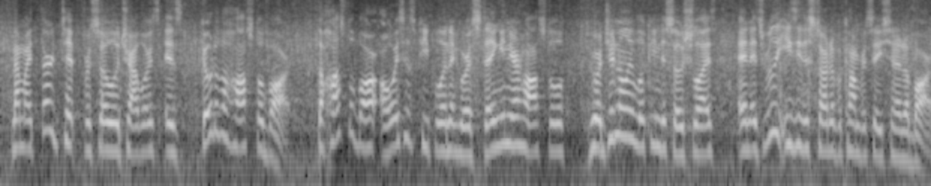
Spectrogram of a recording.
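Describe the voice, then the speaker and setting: A man speaks at a very fast pace in a raised, projected voice with ordinary pitch variation. Light background noise sits behind him. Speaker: travel vlogger. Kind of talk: casual vlog tips. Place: garden. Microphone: camera far.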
